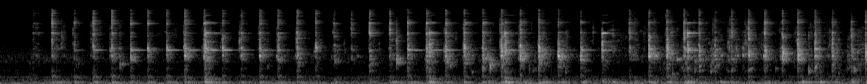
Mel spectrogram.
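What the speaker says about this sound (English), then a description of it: "Then I whisk this together." Eggs and a little milk whisked together in a bowl, a fast steady rhythm of bright metallic clicks and taps for several seconds, close and alone without talk.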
